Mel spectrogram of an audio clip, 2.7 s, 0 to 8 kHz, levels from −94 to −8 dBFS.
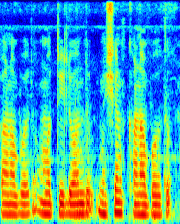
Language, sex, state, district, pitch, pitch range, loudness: Kannada, male, Karnataka, Koppal, 140 Hz, 135-145 Hz, -17 LUFS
